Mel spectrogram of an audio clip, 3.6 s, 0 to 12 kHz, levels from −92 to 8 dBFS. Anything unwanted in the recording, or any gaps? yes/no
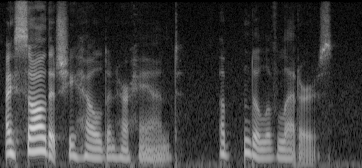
yes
